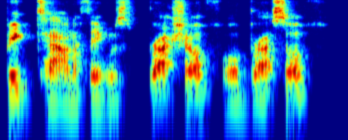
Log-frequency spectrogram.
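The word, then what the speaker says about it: Brașov: town I think was Brasov or Brasov. I think it's pronounced Brasov, but It looked the like a rink big was barn.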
